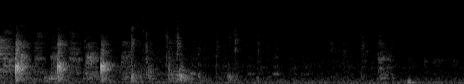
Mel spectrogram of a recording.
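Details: French bulldog puppies on their first day out on a leash, panting in quick breathy bursts, strongest in the first two seconds and then fading to softer, irregular puffs, with a faint whimper near the end.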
